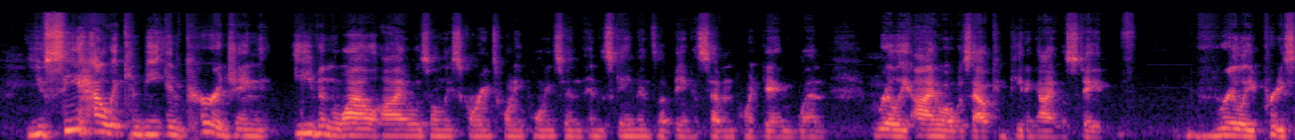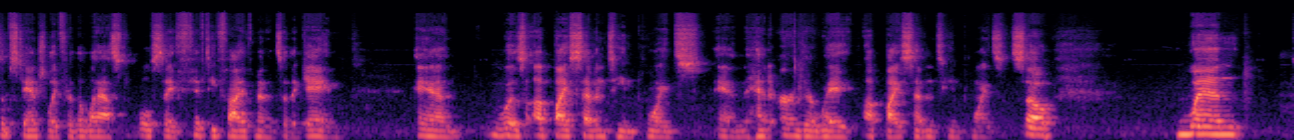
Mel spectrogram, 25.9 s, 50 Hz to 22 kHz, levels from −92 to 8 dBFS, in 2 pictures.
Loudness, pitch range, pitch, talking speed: -24 LUFS, 125-145 Hz, 130 Hz, 150 wpm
